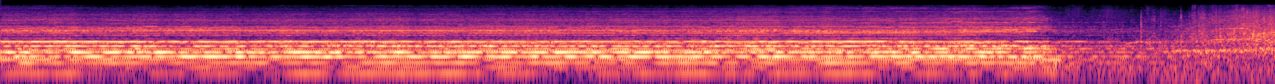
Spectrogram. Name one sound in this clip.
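A men's choir sings a loud, sustained chord in a large hall.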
